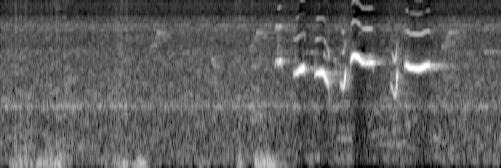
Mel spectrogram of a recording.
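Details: A few soft low thumps precede a quick sequence of sharp, twisting whistled notes and a longer wavering whistle. This is a lure call intended to agitate other birds.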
